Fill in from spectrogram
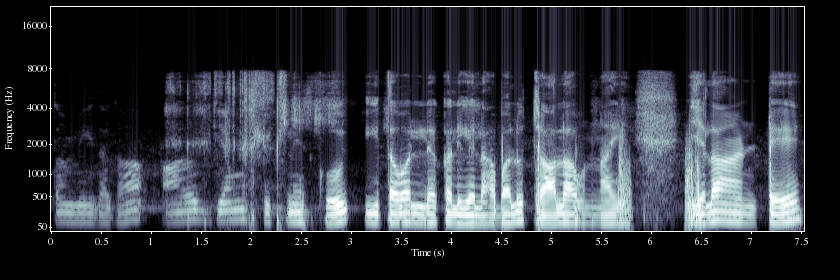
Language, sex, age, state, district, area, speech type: Telugu, male, 18-30, Telangana, Ranga Reddy, urban, spontaneous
